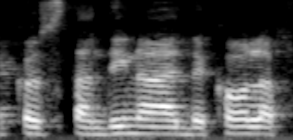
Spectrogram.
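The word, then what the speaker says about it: Costantino Iadecola: Did you you attended the mechanisms of neurovascular dysfunction and interaction with AD, uh, AD pathology, uh, which uh, Costanino Led- Iadecola led, um, and I think salt was discussed in there as I butchered that name. – Yes, exactly. It was a really fascinating talk by Costandina Iadecola from Cornell University in the United States, and he actually he's been doing this kind of work for several years.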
